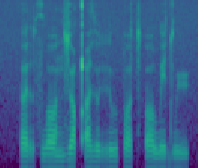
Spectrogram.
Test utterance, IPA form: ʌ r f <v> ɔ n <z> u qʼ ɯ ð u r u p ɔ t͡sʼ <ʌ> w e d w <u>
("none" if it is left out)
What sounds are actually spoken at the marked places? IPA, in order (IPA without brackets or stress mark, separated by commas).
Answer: w, z, ɔ, ʉ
